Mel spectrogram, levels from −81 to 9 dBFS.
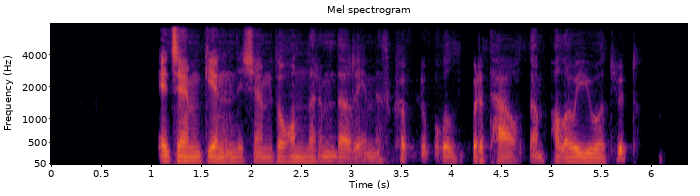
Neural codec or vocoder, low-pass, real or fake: codec, 16 kHz, 0.5 kbps, X-Codec, HuBERT features, trained on LibriSpeech; 7.2 kHz; fake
